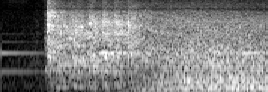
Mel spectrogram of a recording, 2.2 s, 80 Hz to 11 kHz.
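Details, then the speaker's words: 2015 Toyota 4Runner TRD Pro started right after an oil change with 0W-20: quick crank catches almost immediately, then settles into a smooth, even idle while oil circulates; clean, healthy start. "There's the oil getting all the way through the engine. Sounds nice."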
